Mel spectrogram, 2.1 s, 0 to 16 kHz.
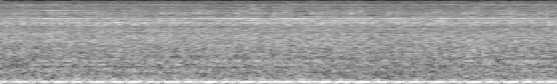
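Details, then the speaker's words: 1953 Ford F100 short bed with 302 V8 from a donor Mustang, possibly a mild cam, turndown exhaust, newer aluminum radiator: deep even burble at steady idle, no exhaust leaks or ticks, healthy normal idle. "you can hear the engine no exhaust leaks no ticks super super nice sounding"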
